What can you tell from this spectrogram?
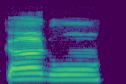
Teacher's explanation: کانو دونوں باریک حروف ہیں، دونوں برابر برابر کھینچیں گے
